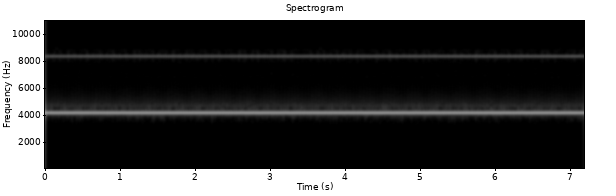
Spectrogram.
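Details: Simulated tinnitus sound effect: a steady high-pitched ringing tone throughout, imitating tinnitus.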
